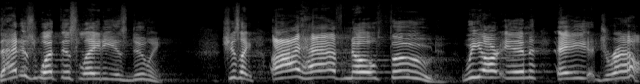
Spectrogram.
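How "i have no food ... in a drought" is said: loud, furious shout, very drawn out. Acting out what a lady in the story says, retelling a yell. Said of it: "I imagine she is yelling at this point".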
